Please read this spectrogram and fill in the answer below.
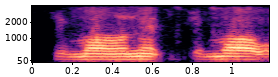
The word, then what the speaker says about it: Jamal: Jamal Williams. – Can you spell it? – J-A-M-A-L. Williams, W-I-L-L-I-A-M-S.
